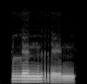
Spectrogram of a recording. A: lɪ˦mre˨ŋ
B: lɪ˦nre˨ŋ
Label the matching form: B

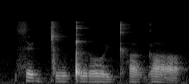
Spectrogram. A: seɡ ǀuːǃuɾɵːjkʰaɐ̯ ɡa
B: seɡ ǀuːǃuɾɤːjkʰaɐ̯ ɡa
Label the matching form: B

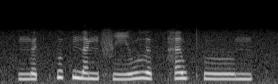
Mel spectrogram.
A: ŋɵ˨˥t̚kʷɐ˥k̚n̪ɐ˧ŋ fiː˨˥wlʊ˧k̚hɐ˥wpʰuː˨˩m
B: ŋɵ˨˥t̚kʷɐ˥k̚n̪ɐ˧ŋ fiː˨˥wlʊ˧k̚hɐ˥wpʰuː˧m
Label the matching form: B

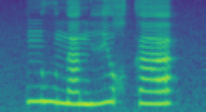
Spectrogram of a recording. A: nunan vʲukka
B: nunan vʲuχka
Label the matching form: B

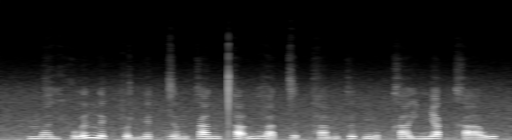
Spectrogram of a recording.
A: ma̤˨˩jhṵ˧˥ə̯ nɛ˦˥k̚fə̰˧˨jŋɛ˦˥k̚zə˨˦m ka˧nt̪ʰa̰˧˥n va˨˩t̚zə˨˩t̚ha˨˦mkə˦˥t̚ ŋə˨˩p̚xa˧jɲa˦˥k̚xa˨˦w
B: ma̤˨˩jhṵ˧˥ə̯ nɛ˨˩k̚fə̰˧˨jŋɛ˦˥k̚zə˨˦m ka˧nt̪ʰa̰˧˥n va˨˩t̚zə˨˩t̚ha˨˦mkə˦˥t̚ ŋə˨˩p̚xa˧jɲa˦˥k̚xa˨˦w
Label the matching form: A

